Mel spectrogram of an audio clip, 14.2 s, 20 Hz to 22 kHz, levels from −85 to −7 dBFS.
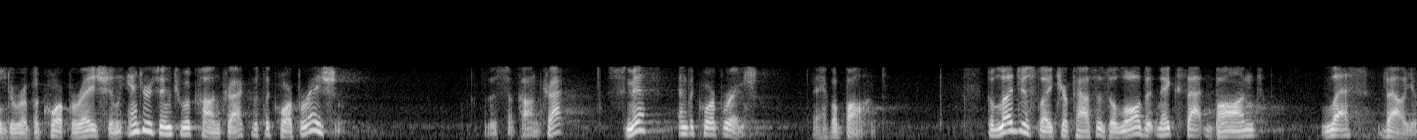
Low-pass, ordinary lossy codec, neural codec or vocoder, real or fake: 3.6 kHz; Opus, 24 kbps; autoencoder, 48 kHz, 32 numbers a frame, DAC-VAE, trained on Japanese speech; fake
